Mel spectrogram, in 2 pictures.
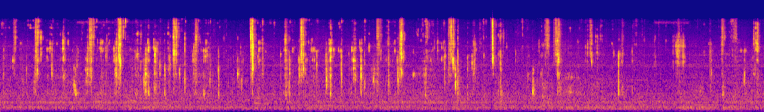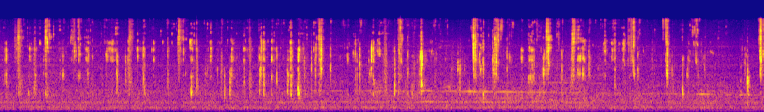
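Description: Close-miked mouth chewing of a Taco Bell breakfast Crunchwrap (egg and hash brown in a tortilla), made up of many quick, irregular wet mouth clicks and smacks. There is a brief lull about halfway through.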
